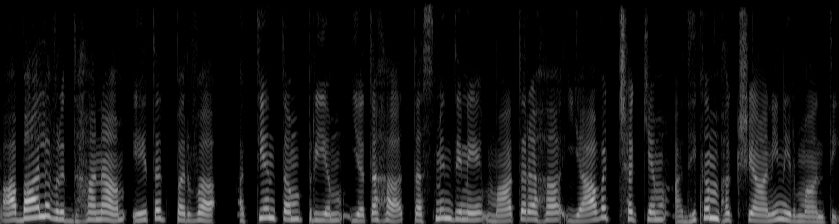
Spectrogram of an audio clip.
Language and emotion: Sanskrit, neutral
